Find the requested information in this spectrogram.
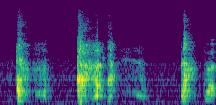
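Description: About five or six harsh, forceful coughs come in three clusters, some followed by a brief voiced tail. An adult is imitating her own persistent cough.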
